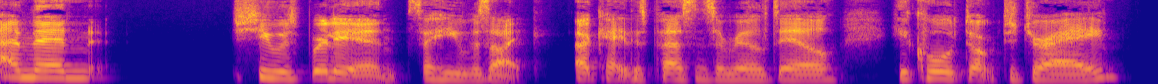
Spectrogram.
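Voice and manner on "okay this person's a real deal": plain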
